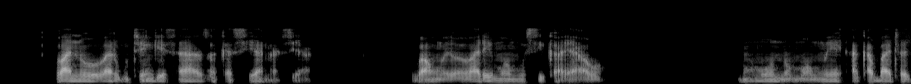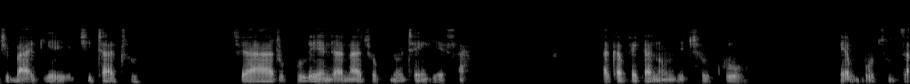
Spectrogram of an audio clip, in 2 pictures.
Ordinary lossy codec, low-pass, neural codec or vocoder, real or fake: MP3, 48 kbps; 5.4 kHz; codec, 16 kHz, 4.8 kbps, FACodec; fake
